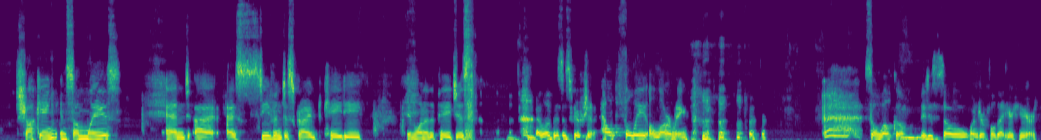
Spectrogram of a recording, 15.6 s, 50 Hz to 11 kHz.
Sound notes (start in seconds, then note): 6.9 laughs; 10.3 laughs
